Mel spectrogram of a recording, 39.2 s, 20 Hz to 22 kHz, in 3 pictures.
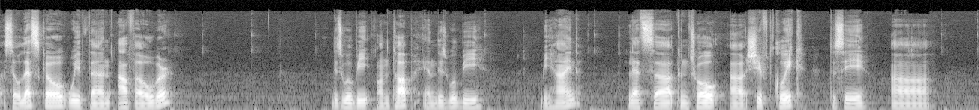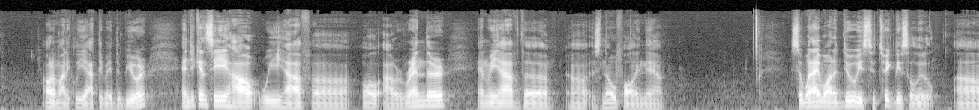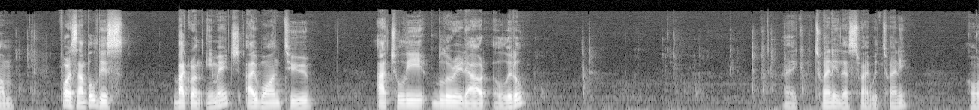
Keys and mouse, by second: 0.7 click, 7.2 ctrl+shift+click, 12.0 click, 12.7 middle click, 13.2 g, 14.0 click, 14.5 middle click, 20.9 middle click, 22.6 click, 25.7 shift+a, 31.1 click, 33.0 F9, 34.1 click, 35.2 2, 35.5 Tab, 35.8 2, 36.2 Return, 38.1 click, 39.0 1.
